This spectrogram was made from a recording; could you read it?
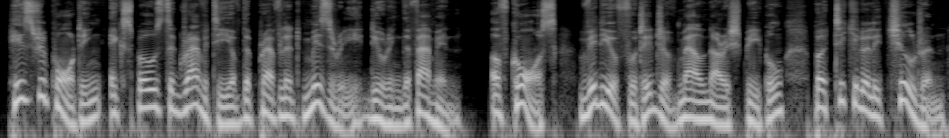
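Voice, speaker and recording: A man reading scripted nonfiction audiobook narration in a measured, explanatory way. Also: medium pitch, darkish tone, husky, no echo, studio quality.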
